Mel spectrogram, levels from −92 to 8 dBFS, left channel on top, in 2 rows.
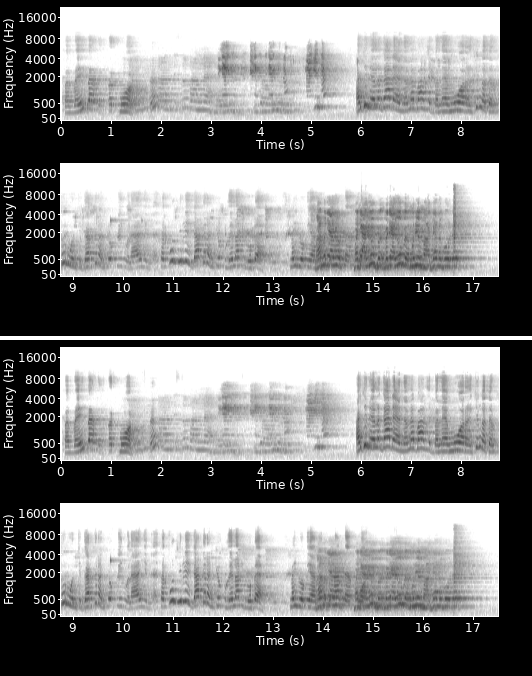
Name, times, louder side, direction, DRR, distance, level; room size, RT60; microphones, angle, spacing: voice 1, 0.1-1.4 1.8-1.9 5.9-12.8 13.3-14.8, right 4 dB, 40° right, 10 dB, 0.4 m, -34 dB
voice 2, 1.2-3.5 3.8-4.9, equal, 15° left, -6 dB, 2.3 m, -51 dB
voice 3, 3.1-4.5 4.9-5.3 12.3-12.6 13.2-13.5 13.8-16.7, left 4 dB, 55° left, 7 dB, 0.6 m, -30 dB
8.2 x 5.3 x 5.0 m, 1.2 s
head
